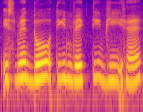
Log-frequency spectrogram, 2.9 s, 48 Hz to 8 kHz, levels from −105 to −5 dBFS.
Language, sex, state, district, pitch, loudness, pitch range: Hindi, female, Bihar, Patna, 215 Hz, -16 LUFS, 205-225 Hz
